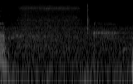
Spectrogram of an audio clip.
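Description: Near silence: room tone with a faint hiss for about a second, then a single small click.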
